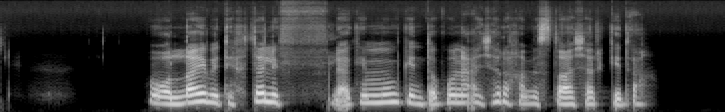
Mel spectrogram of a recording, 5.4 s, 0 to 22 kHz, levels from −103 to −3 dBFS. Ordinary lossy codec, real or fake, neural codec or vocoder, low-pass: none; fake; vocoder, 48 kHz, 128 mel bands, Vocos; none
